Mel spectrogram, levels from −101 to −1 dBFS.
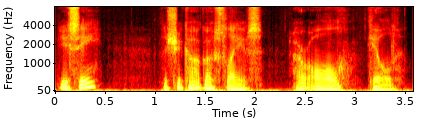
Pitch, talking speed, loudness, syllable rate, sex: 100 Hz, 135 wpm, -17 LUFS, 5.4 syllables/s, male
